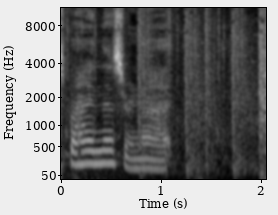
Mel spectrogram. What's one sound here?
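A gun fires a shot.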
